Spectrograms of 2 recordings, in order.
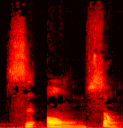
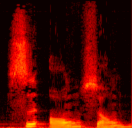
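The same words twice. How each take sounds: First: The pitch falls sharply from high. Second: The pitch rises from mid to high. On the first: "四声" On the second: "二声"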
